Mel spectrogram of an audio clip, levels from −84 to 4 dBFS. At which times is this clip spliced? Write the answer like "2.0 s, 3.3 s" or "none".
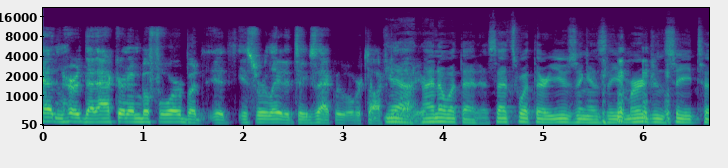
none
